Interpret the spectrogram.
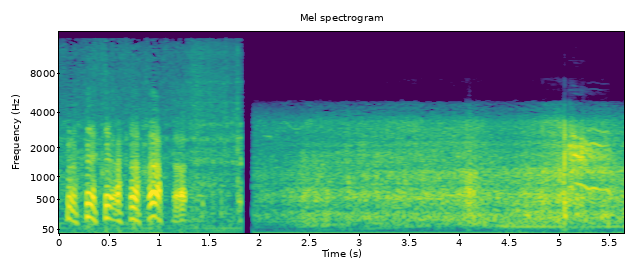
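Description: Excited voices for about the first second, then a cut to a steady engine drone that slowly grows louder as a Škoda Favorit hatchback approaches along a muddy track.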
